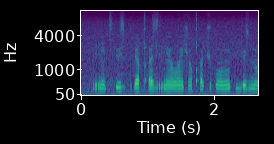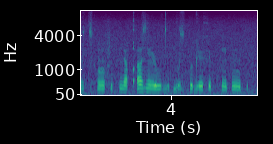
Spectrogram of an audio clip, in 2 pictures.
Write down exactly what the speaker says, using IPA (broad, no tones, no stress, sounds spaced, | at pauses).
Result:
r ẽ t͡sʼ ɨ z pʼ ɨ qʼ ɨ z r ẽ lˠ ẽ ʃ ũ qʼ u t͡ʃ u p lˠ ũ | j ø z n õ z t͡sʼ õ f ɨ p n ø qʼ o z ẽ ɭ u d̪ u p j u z k u ɖ ø x ø p k ẽ p ũ p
